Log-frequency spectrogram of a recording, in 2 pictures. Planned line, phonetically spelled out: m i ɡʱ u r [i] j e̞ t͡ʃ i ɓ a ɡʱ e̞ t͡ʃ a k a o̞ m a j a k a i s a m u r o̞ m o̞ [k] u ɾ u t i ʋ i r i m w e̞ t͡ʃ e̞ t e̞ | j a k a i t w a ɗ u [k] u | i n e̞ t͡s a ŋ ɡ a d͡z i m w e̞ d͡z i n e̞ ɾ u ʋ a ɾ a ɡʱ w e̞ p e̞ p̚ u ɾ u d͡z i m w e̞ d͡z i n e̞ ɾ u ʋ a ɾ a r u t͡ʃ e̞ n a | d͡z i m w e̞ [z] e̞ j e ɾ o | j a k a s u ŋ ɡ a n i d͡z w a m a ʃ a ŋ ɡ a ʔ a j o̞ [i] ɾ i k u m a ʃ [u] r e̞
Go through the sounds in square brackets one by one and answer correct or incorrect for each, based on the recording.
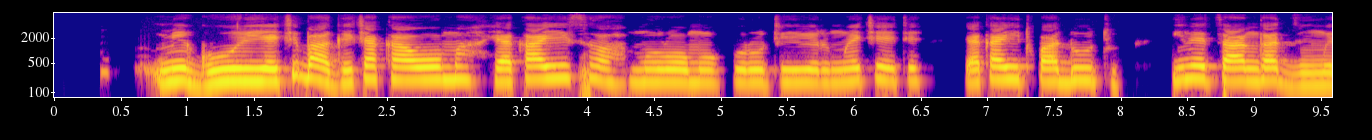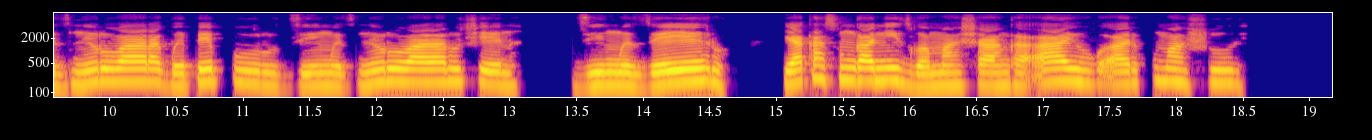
correct, correct, incorrect: t, incorrect: d͡z, incorrect: a, incorrect: uː

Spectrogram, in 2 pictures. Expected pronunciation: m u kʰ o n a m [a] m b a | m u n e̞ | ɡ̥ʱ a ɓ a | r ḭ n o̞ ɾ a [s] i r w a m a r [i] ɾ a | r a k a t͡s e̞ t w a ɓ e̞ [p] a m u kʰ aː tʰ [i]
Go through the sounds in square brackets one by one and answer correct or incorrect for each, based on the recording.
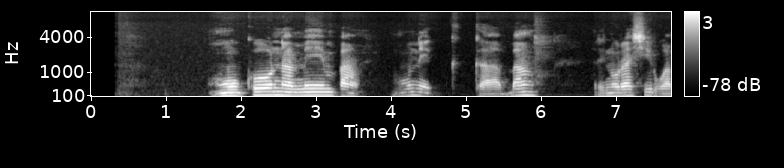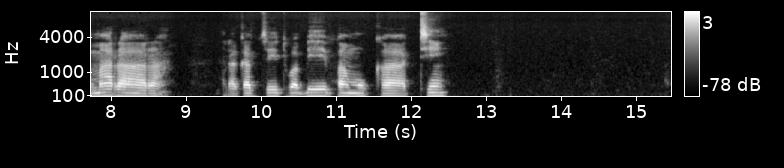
incorrect: e, incorrect: ʃ, incorrect: a, correct, correct

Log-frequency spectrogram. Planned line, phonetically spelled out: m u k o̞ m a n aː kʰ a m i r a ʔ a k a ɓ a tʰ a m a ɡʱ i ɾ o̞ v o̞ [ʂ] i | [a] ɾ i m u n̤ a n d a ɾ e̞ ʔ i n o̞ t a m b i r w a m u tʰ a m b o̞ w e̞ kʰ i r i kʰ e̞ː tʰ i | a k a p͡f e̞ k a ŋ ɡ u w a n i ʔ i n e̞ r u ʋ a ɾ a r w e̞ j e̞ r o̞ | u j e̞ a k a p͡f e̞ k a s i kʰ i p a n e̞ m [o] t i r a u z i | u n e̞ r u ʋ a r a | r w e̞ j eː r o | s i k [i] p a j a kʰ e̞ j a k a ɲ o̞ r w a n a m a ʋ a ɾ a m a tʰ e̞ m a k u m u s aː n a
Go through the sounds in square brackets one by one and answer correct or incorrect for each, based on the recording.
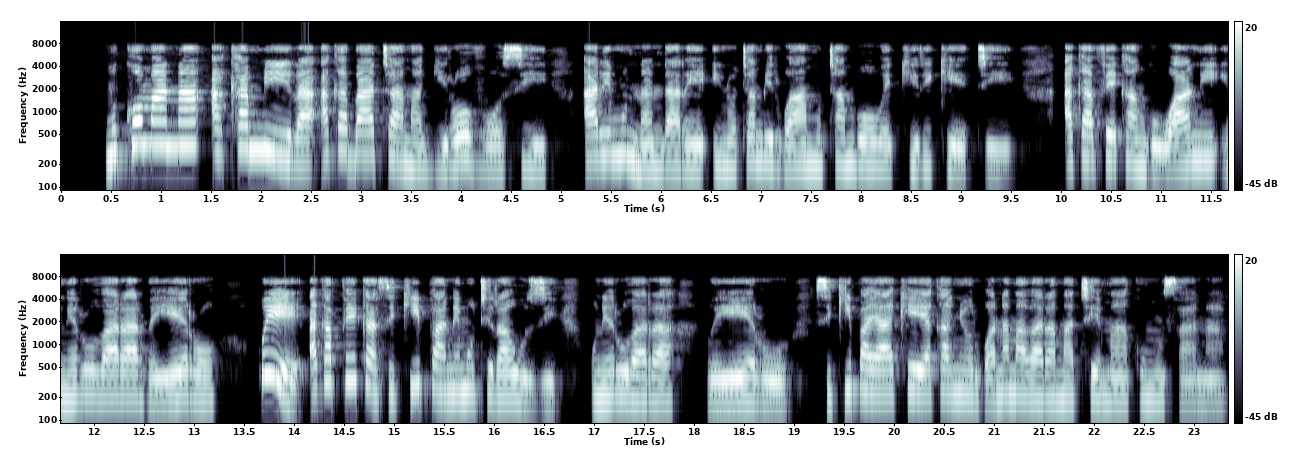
incorrect: s, correct, incorrect: u, correct

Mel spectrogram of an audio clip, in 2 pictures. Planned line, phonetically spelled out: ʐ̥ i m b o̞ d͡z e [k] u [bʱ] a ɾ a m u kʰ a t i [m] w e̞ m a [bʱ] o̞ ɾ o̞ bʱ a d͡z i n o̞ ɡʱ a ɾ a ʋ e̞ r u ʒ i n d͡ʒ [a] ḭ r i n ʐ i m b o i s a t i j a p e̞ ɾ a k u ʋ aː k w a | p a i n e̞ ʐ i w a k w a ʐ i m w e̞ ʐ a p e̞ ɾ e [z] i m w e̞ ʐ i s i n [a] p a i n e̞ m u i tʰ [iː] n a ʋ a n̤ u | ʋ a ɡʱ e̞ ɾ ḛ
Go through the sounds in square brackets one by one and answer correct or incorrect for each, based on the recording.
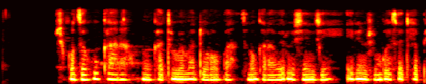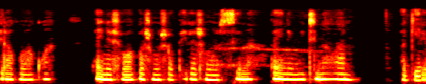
correct, incorrect: ɡʱ, correct, incorrect: dʱ, incorrect: i, incorrect: ʐ, correct, incorrect: i

